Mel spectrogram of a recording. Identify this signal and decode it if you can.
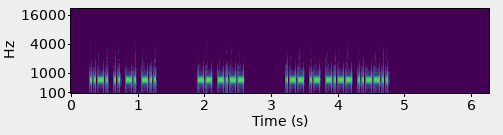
Morse code, heard as a keyed tone, about 37 wpm, 700 Hz. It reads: FIND MY WAY?
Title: 3x Word-Spacing - Sentences from Top 200 Words - 40wpm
